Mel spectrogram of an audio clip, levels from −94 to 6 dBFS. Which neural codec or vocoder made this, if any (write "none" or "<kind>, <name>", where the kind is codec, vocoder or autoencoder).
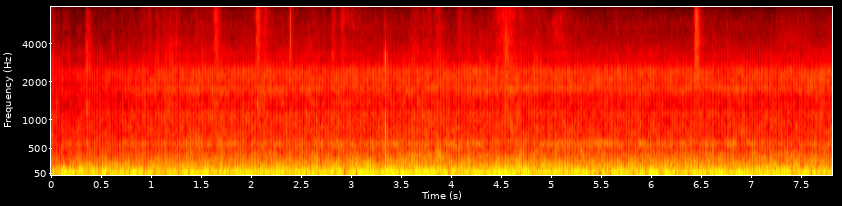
vocoder, Vocos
